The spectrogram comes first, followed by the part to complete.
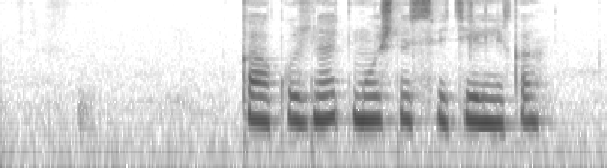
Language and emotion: Russian, neutral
